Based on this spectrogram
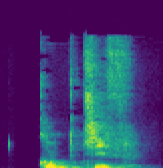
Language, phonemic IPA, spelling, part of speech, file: French, /tif/, tif, noun, LL-Q150 (fra)-tif.wav
- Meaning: hair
